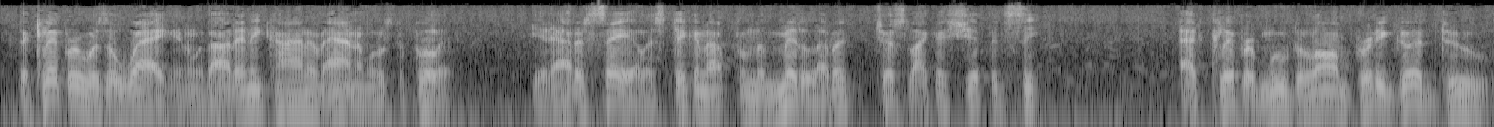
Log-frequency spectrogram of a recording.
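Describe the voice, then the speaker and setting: A man's voice: sits low, vocal fry. A man with an American accent telling a scripted tale on 1950s radio in a folksy, conversational way. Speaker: storyteller. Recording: dull, slightly noisy 1950s radio recording.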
